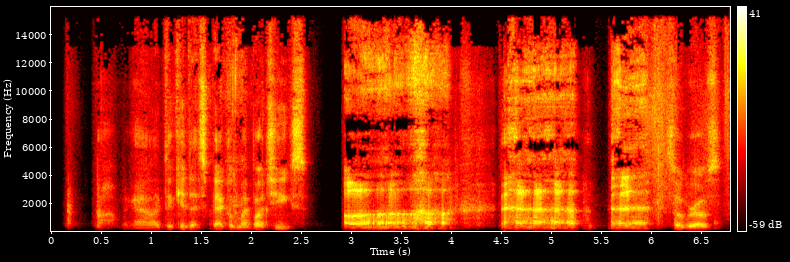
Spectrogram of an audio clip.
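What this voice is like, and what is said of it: Cartoon character voice impression. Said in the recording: “That's my impression of Butthead. Or Beavis.”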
